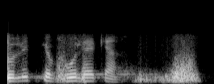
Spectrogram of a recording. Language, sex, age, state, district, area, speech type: Hindi, male, 18-30, Rajasthan, Jodhpur, urban, conversation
